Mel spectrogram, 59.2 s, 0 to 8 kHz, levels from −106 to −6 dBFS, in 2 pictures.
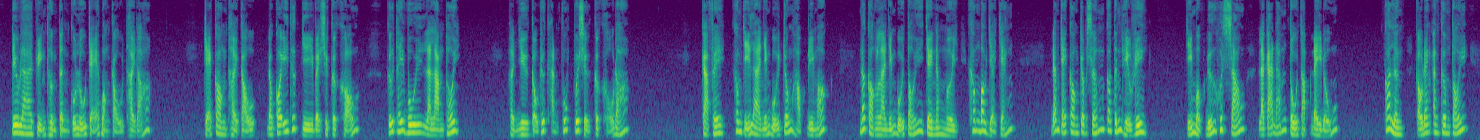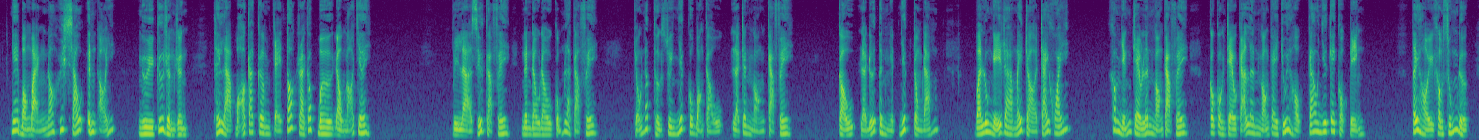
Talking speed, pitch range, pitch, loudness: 190 wpm, 125-200 Hz, 160 Hz, -25 LUFS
